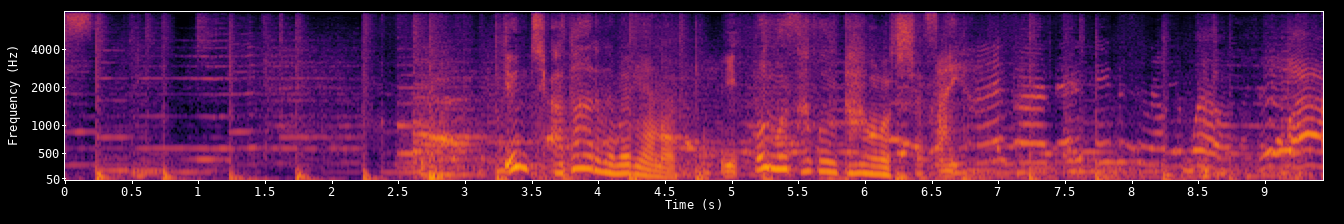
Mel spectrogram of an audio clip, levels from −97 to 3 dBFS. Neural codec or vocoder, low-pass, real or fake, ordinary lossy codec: codec, 16 kHz, 1 kbps, X-Codec, HuBERT features, trained on balanced general audio; none; fake; none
